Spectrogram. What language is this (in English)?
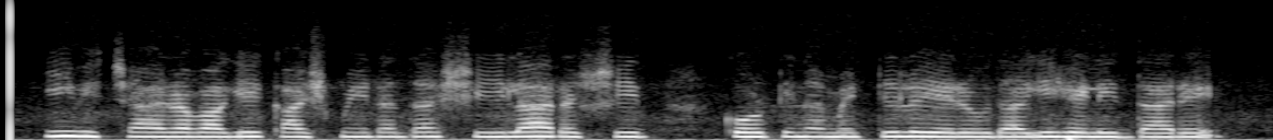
Kannada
